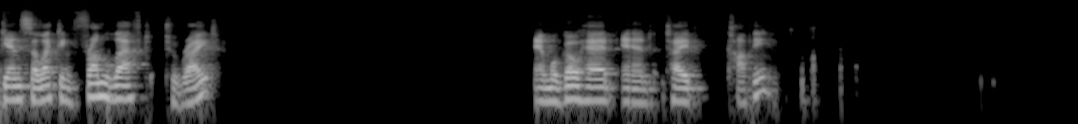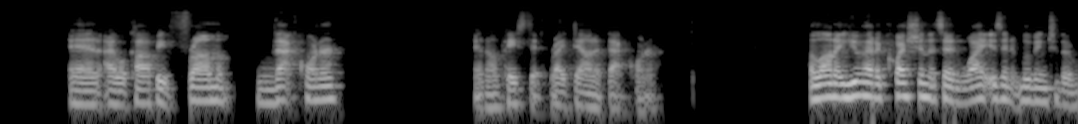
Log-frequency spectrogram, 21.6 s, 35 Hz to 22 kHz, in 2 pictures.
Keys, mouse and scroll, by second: 0.1 click, 7.8-9.4 typing, 10.0 Return, 13.8 click, 16.5 click, 17.8 Return.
